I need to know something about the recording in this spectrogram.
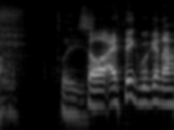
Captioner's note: scoffs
